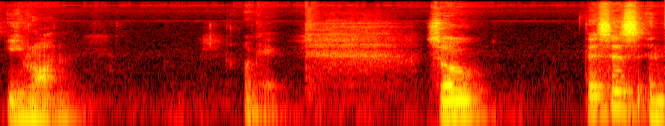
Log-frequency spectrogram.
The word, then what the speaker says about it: Iran: Some folks say, from peculiar countries, they say Iran, which is not correct. It's Iran.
